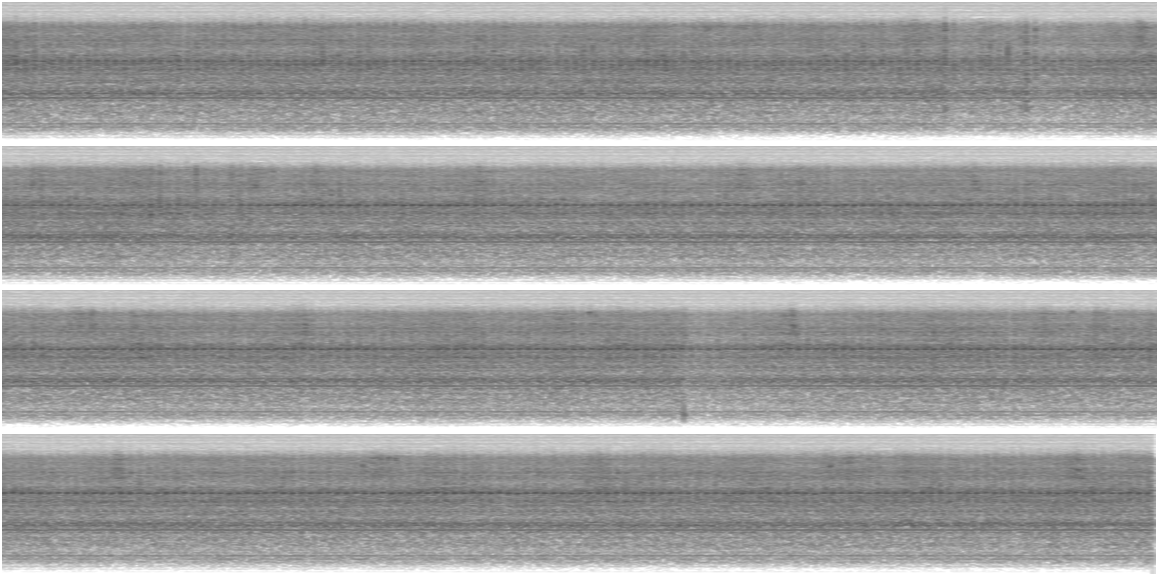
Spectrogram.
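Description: A film projector running steadily: an even mechanical whir with a constant hum.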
